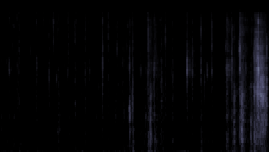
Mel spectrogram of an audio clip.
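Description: Faint computer keyboard typing: near silence for about two seconds, then a few scattered keystrokes in the second half.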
